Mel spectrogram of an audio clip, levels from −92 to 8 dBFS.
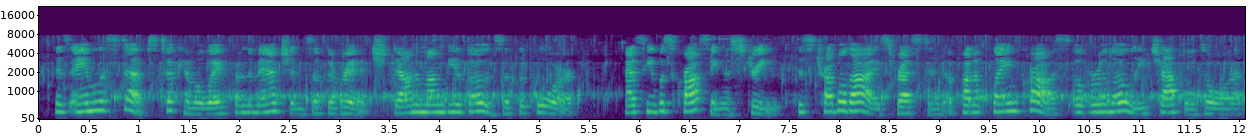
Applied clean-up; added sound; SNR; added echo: none; Fill (with liquid) / Trickle, dribble; 14 dB; reverberation time 0.2 s.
